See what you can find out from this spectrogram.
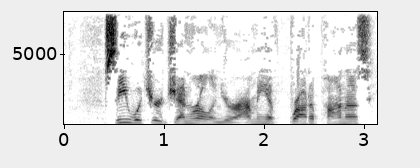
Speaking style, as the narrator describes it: he cried

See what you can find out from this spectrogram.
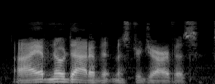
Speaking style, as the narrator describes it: said Colonel Kenton

